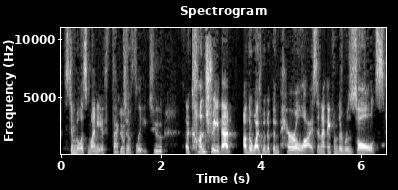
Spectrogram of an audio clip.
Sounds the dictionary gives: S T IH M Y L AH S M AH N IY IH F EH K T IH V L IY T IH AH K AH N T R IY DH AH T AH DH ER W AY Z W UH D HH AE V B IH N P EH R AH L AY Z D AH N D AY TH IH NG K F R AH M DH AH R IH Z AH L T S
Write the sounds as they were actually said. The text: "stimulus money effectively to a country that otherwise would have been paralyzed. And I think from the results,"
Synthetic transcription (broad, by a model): S T IH M Y L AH S M AH N IY IH F EH K T IH V L IY T IH AH K AH N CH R IY DH AH T AH DH ER W AY Z W UH D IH V B IH N P EH R AH L AY Z D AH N AY TH IH NG K F R AH M DH AH R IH Z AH L T S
